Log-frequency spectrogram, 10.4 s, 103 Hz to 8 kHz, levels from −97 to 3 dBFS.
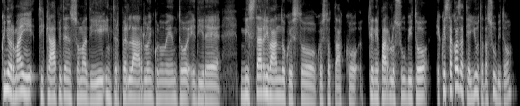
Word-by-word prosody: Quindi 205 -2 +5
ormai 170 0 +3
ti 160 - -5
capita 160 +1 +1
insomma 150 0 -1
di 140 +4 0
interpellarlo 150 0 -1
in 145 - -5
quel 140 +1 -6
momento 145 +1 -2
e 135 - -5
dire: 130 -2 -1 0.4
“Mi 160 +1 -1
sta 175 +6 +5
arrivando 155 -4 +4
questo 130 -2 -2
questo 130 +1 -5
attacco, 115 0 -6 0.2
te 155 +5 -1
ne 150 - -1
parlo 150 -1 +2
subito.” 155 +3 0
e - - -10
questa 195 0 +3
cosa 225 -3 +5
ti 160 - -7
aiuta 160 +2 -2
da 140 - -5
subito? 145 0 -6
150 Hz, 165 wpm, -23 LUFS, 140-160 Hz, 0.4 s, Quindi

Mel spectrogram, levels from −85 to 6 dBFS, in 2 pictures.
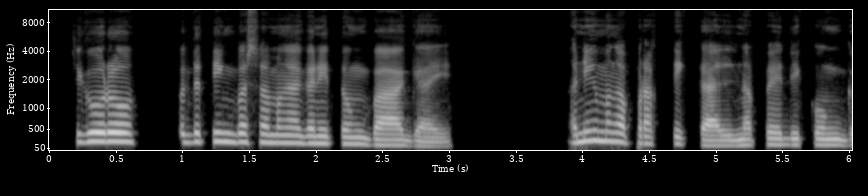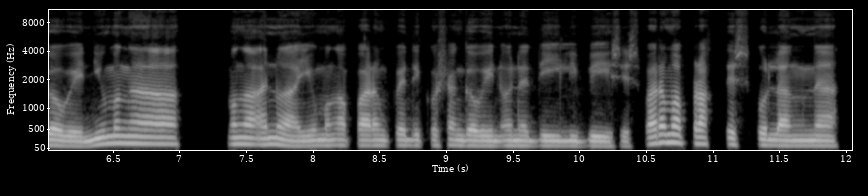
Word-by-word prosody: siguro, 210 0 +6 0.3
pagdating 205 +1 0
ba 200 - +3
sa 190 -1 0
mga 180 -1 +1
ganitong 165 -3 0
bagay, 115 -6 +1 0.9
ano 185 - +1
yung 225 -1 +3
mga 195 -3 +2
praktikal 155 -7 -1 0.2
na 130 - +1
puwede 140 -1 -2
kong 130 -2 -1
gawin, 115 -3 0
yung 170 +3 0
mga 155 -2 +1 0.3
mga 150 0 -1
ano, 140 -4 +1
ah, 115 - -1
yung 115 +2 -2
mga 125 -1 -5
parang 120 0 -1
puwede 125 0 -4
ko 125 - -8
siyang 125 0 -5
gawin 115 -1 0
on 120 0 -1
a 115 - -3
daily 115 0 -2
basis 110 0 -5
para 160 +4 +1
ma-practice 160 -6 -2
ko 135 -2 -3
lang 120 -1 0
na 115 -1 0
135 Hz, 180 wpm, -22 LUFS, 120-170 Hz, 0.9 s, siguro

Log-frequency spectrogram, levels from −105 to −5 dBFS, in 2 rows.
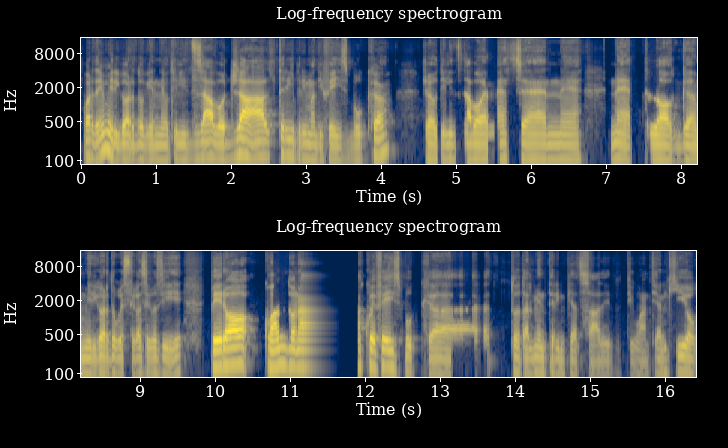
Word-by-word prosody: Guarda, 120 -2 -1
io - - 0
mi 160 - +1
ricordo 100 -1 -3
che 100 +1 -7
ne 95 0 -7
utilizzavo 100 +2 0
già 120 +2 +6
altri 115 +2 -3
prima 105 -3 -7
di 95 0 -11
Facebook, 100 - -5 0.3
cioè 105 - -3
utilizzavo 100 +1 -2
MSN, 100 -1 -4 0.4
NetLog, 95 -2 -2
mi 95 0 -5
ricordo 100 +1 -3
queste 95 -2 -3
cose 100 +1 -6
così. 100 +1 -7 0.4
Però 145 +3 +9
quando 140 0 +4
nacque 135 0 -2
Facebook, 130 -2 -4
uhm, 90 -2 -7 0.2
totalmente 100 0 -8
rimpiazzati 85 -2 -11
tutti 90 +1 -26
quanti. 85 +1 -16
Anch'io 95 +1 -6
100 Hz, 115 wpm, -21 LUFS, 95-110 Hz, 0.4 s, Però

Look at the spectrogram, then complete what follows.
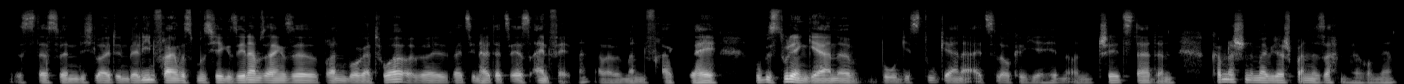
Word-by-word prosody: ist - - -9
das, 85 0 -2
wenn 85 -1 -1
dich 85 0 -9
Leute 90 0 0
in 85 -1 -4
Berlin 105 +5 +2
fragen: 95 -1 +5
„Was 95 - -2
muss 95 -2 -3
ich - - -3
hier 95 - +2
gesehen 95 +3 +3
haben?“ 105 -1 +5
Sagen 95 -1 +3
sie: 95 -1 +3
„Brandenburger 85 -2 -1
Tor.“ 115 +8 +4
Weil 90 -1 -2
weil's 85 - -4
ihnen 85 -1 -4
halt 85 - -1
als 85 - -2
1. 85 -1 0
einfällt, 90 -3 -5
ne? 105 +3 -16
Aber 80 -1 -10
wenn 80 - -12
man 80 -1 -9
fragt 75 - -9
so: - - -1
„Hey, 90 -1 +5 0.4
wo 100 - -3
bist 110 -1 0
du 130 - +6
denn 95 -8 +9
gerne? 85 -1 +2 0.2
Wo 85 -1 -5
gehst - - -7
du 100 -1 -11
gerne 85 -2 -4
als - - -7
Local 85 - -8
hier 80 0 -11
hin 85 +2 -12
und 80 +1 -16
chillst 95 -1 -1
da?“ 90 +1 0
Dann 75 +1 -9 0.4
kommen 115 +1 -1
da 115 - +1
schon 110 - +2
immer 100 -1 +1
wieder 95 0 +2
spannende 95 -2 -4
Sachen 85 - -6
bei 80 - -15
rum, 75 +2 -14
ja. 80 +1 -10
90 Hz, 250 wpm, -26 LUFS, 85-95 Hz, 0.4 s, denn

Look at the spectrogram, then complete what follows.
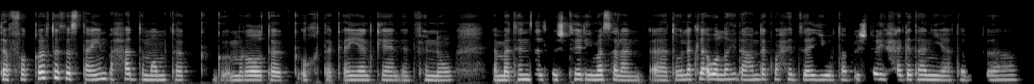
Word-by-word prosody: طَب 230 - +4
فكّرت 235 +7 +3
تستعين 260 -4 +3
بحد 245 -1 -2
مامتك، 210 -1 -2
ج - - -9
مراتك، 200 -1 +1
أختك - - -8
أيًا 205 +1 +2
كان، 200 -1 -4
في 195 - -13
إنّه 195 -1 -1 0.4
لمّا 200 0 +3
تنزل 225 +2 -1
تشتري 225 0 +2
مثلًا 215 -3 +1 0.3
تقول 210 +1 -1
لَك 230 +2 -1
لأ 255 - +6
والله 235 0 +4
ده 225 -2 -2
عندك 225 +3 -3
واحد 230 -1 -5
زيّه 215 0 +1
طَب 210 0 -6
اشتري 235 +2 +4
حاجة 225 0 -1
تانية 215 -2 +1
طَب 200 0 -8 0.2
آآ 210 +1 -5
215 Hz, 175 wpm, -22 LUFS, 205-230 Hz, 0.4 s, لأ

